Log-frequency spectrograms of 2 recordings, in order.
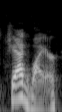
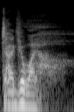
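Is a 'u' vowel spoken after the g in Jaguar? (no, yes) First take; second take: no; yes. First: No 'u' vowel is heard after the g. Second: A 'u' vowel is heard after the g. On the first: This is how most people say it. "everybody else in the world says Jaguar" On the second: This is how the ads say it. "they only say Jaguar. Because there's a fucking U in it"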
